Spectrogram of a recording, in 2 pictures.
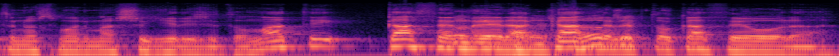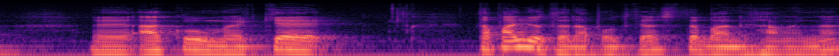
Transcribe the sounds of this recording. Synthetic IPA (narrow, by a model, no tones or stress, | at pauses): t̪inost̪imɐnimɐsuʝiɾizit̪o̞mɐt̪i | kɐθe̞me̞ɾɐkɐθelep̚t̪o̞kɐθe̞o̞ɾɐ | ʔɐkume̞ce̞ | t̪ɐpɐʎo̞t̪e̞ɾɐ̰po̞t̪kɐst̪ðebɐnexɐ̰menɐ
